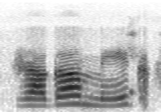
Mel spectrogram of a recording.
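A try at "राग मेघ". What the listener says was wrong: Okay, the last A is silent.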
